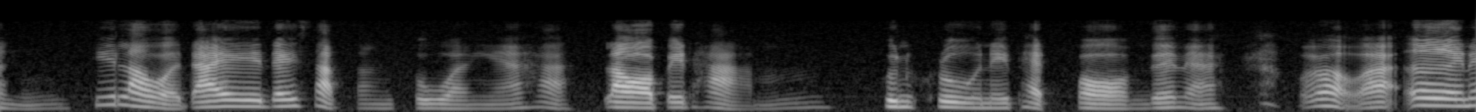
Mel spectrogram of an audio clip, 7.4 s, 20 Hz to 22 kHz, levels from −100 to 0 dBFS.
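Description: No technical faults can be heard anywhere in this speech recording; the signal stays continuous and steady throughout.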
